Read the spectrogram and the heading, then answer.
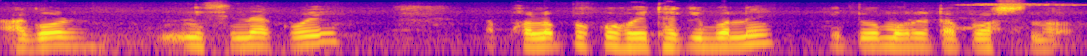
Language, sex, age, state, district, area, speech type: Assamese, male, 30-45, Assam, Kamrup Metropolitan, urban, spontaneous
